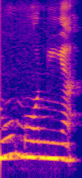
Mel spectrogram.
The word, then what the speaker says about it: pneumonia: selalu Merokok itu ya tulisannya pneumonia Tapi bacanya nih pneumonia pneumonia itu disebabkan oleh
